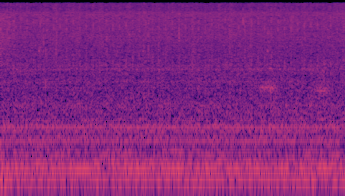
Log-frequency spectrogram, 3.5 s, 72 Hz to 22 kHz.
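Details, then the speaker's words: Asus ROG Ryujin 360 AIO cooler, fans controlled through Fan Xpert in AI Suite 3 after earlier loud fan behaviour. Soft, steady low hum with no rattle, surging or whine, nearly silent: normal fan operation. "nothing it's running nearly silent now and if you look on the screen what I have on here is fan expert"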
